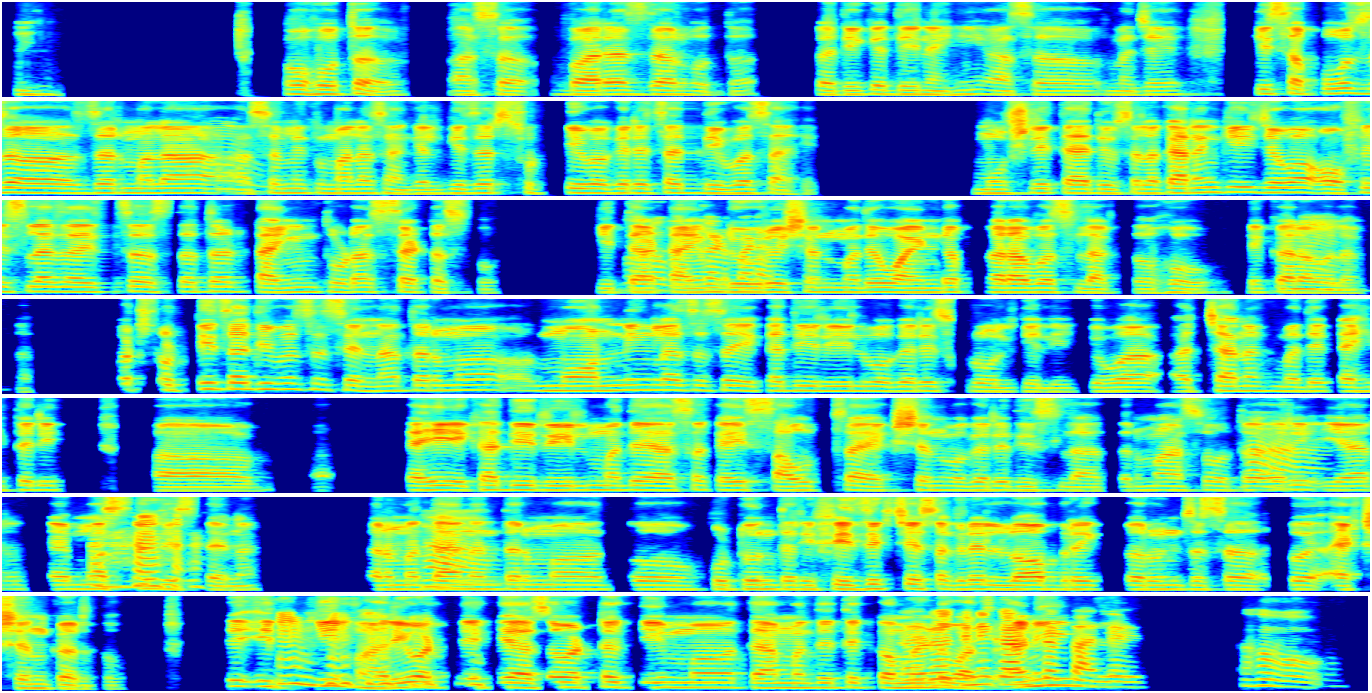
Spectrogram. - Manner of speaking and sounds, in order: tapping; in English: "सपोज"; in English: "वाइंड अप"; other background noise; in English: "ॲक्शन"; chuckle; in English: "लॉ"; in English: "ॲक्शन"; laugh; in English: "कमेंट"
- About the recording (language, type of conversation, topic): Marathi, podcast, सकाळी फोन वापरण्याची तुमची पद्धत काय आहे?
